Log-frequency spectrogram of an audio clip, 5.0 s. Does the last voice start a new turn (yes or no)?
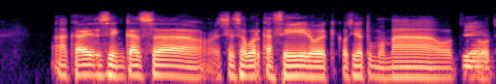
no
